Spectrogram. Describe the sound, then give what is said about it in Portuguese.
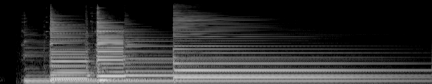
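A short blues music jingle: a few quick notes strike in succession, then a final chord rings out and slowly fades over several seconds, played alone with no voices. “Cara, esse blues aqui eu ainda tô me acostumando, mas tá cada vez mais sensacional. Que vinheta!”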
